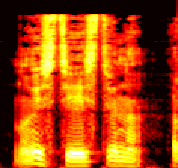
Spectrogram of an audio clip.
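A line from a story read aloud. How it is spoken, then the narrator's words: Irritated grumble. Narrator (Russian): раздраженно буркнул Шагади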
